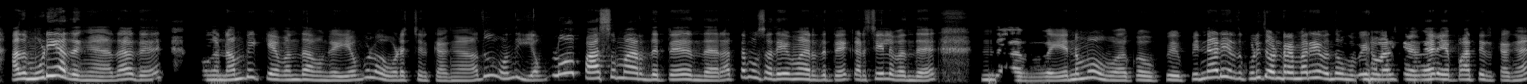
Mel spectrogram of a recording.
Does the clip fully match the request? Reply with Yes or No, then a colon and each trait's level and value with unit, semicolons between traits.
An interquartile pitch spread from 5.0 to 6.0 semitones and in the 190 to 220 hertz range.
No: wide, 5.4 semitones; high, 230 Hz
